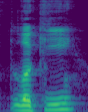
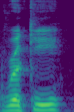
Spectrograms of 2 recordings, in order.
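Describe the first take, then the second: First: The word begins with an L sound. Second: The word begins with an R sound.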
